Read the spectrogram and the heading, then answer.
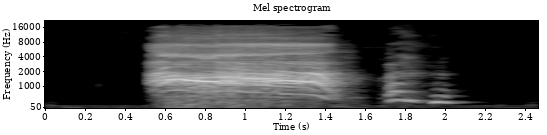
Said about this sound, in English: So, what do you think about those goats that that scream?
